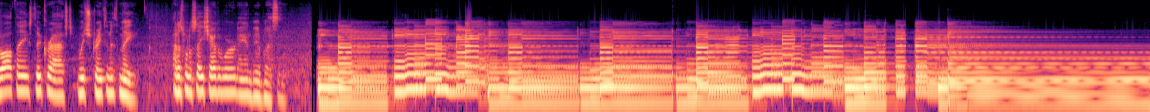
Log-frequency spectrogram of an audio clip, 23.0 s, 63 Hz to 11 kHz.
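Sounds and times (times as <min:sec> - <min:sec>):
guitar chords: 0:04.0 - 0:23.0.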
